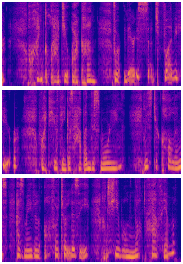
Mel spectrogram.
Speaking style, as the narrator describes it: Lydia, who, flying to her, cried in a half-whisper

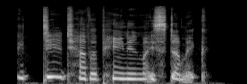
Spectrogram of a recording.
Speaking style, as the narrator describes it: wailed Emily, in whom fright and mustard and water combined had temporarily extinguished all spirit

